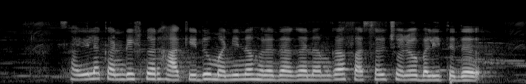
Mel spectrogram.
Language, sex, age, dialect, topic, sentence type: Kannada, female, 18-24, Northeastern, agriculture, statement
